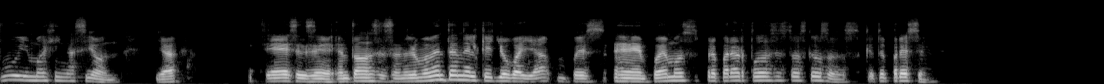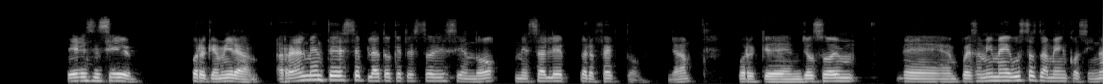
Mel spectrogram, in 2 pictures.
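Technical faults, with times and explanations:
No technical faults are present in this speech clip.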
